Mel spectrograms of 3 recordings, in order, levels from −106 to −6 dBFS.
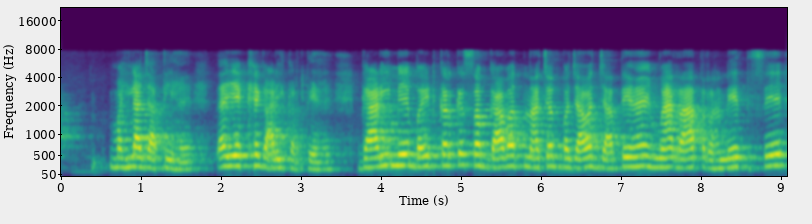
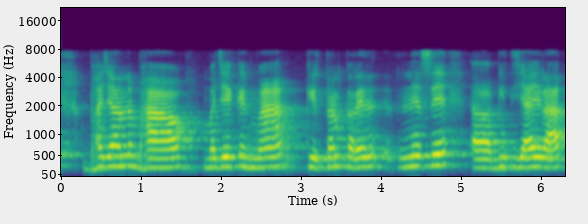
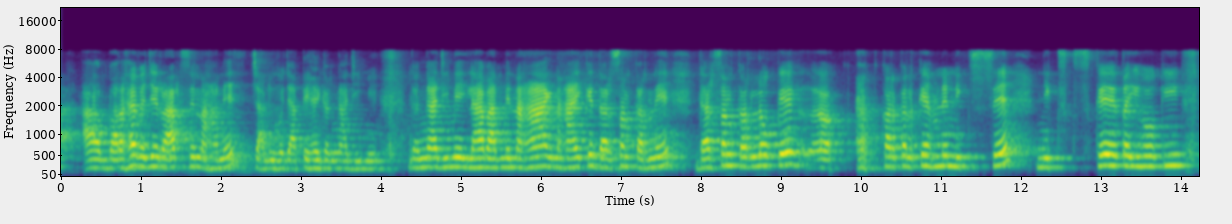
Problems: constant background noise, background conversations at intervals, echo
